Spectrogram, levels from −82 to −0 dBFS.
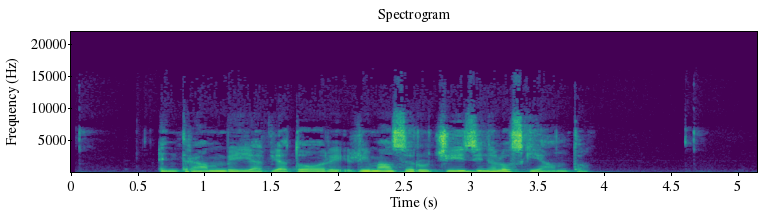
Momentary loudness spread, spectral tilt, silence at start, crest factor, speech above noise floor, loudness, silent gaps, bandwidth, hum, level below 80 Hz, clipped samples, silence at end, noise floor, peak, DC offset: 14 LU; -4 dB/octave; 0.65 s; 22 dB; 44 dB; -20 LUFS; none; 15.5 kHz; none; -56 dBFS; under 0.1%; 1.25 s; -64 dBFS; 0 dBFS; under 0.1%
